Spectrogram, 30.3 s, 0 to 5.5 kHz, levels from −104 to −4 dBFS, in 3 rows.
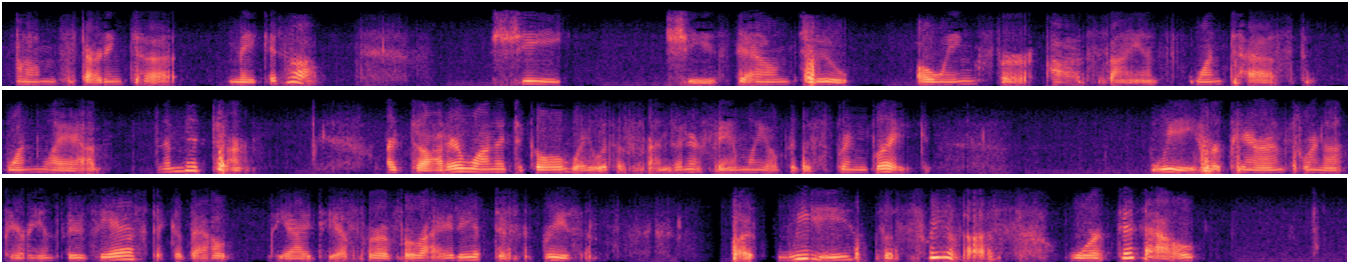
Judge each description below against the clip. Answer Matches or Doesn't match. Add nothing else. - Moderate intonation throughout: Doesn't match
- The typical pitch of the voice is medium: Matches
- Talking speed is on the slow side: Matches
